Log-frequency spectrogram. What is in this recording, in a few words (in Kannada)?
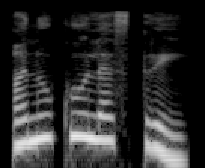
"ಅನುಕೂಲಸ್ತ್ರೀ", Kannada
